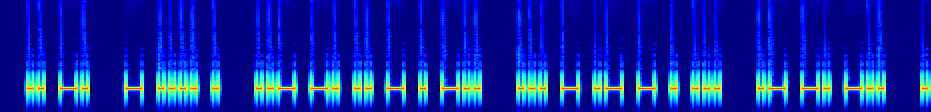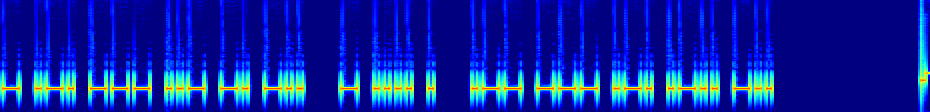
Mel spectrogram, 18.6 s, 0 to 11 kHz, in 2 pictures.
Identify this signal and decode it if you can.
Morse code, heard as a keyed tone, about 22 wpm, 700 Hz. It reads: IN THE UNITED STATES AND AROUND THE WORLD
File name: practice / 22wpm / Sets of 8 Words - 22wpm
